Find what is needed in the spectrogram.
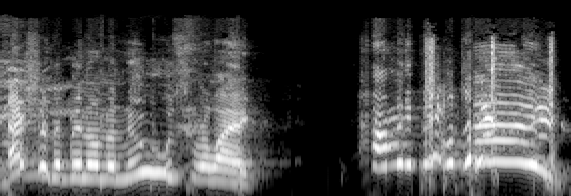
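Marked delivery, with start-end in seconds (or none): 2.2-3.6 high-pitched disbelieving squeal; squeaky, appalled question; incredulous outcry. Real, not acted. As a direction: voice shooting way up in disbelief. Repeats the question in outrage.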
